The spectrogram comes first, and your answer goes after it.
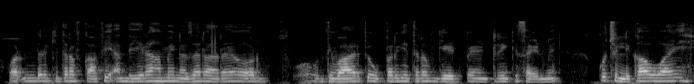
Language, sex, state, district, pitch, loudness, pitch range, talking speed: Hindi, male, Chhattisgarh, Balrampur, 145 Hz, -26 LUFS, 135-150 Hz, 235 wpm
